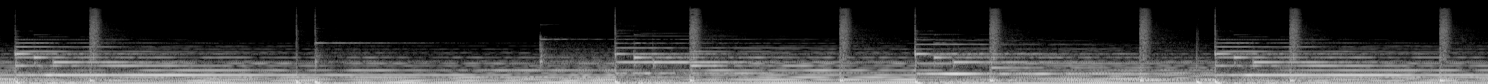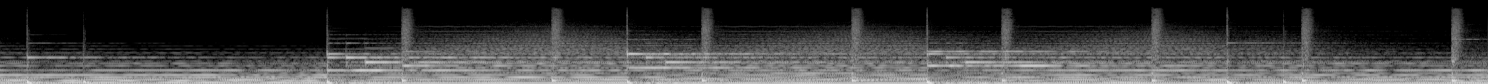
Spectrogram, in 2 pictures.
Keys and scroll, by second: 25.7 ctrl+z, 27.6 ctrl+z.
